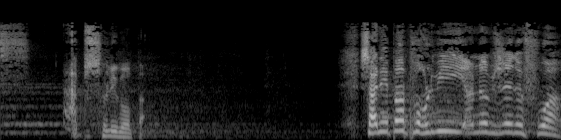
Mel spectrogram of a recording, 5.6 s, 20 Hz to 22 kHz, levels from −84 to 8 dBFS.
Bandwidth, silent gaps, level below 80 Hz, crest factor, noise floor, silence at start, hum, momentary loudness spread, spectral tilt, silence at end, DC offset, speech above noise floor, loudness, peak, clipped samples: 11.5 kHz; none; -80 dBFS; 26 dB; -71 dBFS; 0 s; none; 18 LU; -1.5 dB/octave; 0 s; under 0.1%; 45 dB; -25 LUFS; -4 dBFS; under 0.1%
